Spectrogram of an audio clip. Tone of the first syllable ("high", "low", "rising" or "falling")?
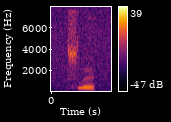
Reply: low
